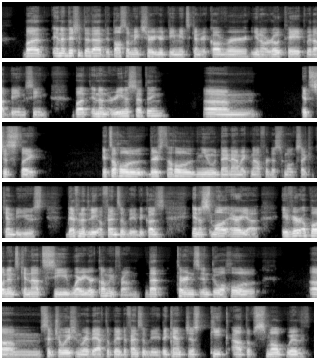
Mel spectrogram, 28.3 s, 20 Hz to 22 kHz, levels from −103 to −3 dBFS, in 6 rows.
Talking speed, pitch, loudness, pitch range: 175 wpm, 110 Hz, -18 LUFS, 105-120 Hz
